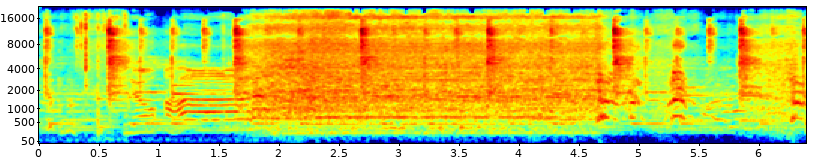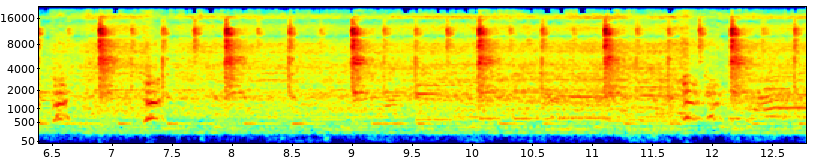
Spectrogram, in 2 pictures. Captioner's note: dog barking, leaf blower blowing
